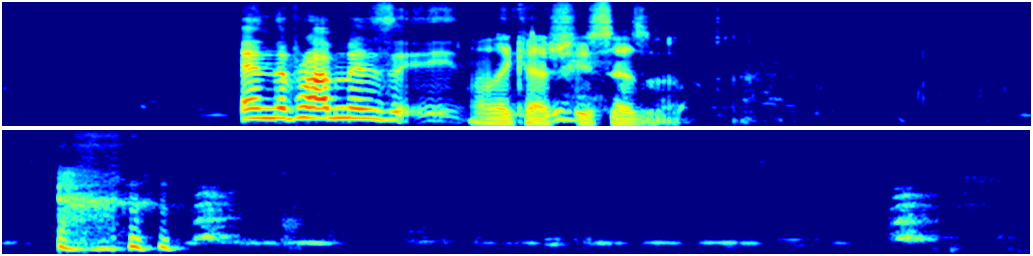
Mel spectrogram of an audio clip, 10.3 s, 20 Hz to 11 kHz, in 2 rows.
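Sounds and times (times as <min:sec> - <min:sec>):
speech: 0:01.2 - 0:03.5, 0:05.4 - 0:06.1
dog barking: 0:06.1 - 0:06.4, 0:09.6 - 0:10.0.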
